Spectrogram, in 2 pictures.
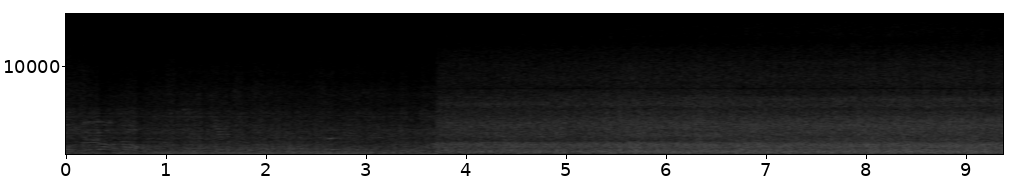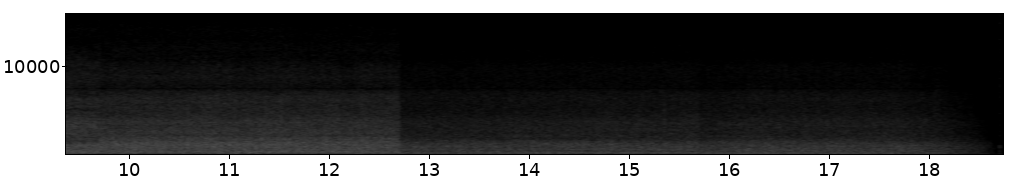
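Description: Waterfall at a lake near Lijiang, China, a dense, steady rushing roar of falling water that fills the whole scene, unbroken and fairly close, with shifts in level as the listening position changes.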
